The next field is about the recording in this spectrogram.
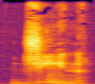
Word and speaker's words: Jin: In which case, John, this name should be pronounced Jean. – Mm. – We would romanize it J-I-N to get today.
